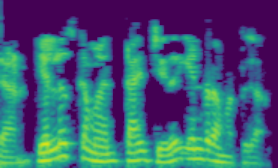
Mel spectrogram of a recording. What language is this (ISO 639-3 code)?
mal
